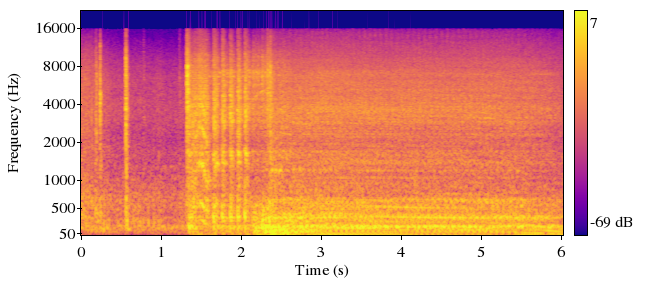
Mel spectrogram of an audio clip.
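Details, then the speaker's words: 1995 Lexus SC300, about 230,000 miles, bought as non-running: cranks, catches, then idle sags and dies within a minute even with throttle; suspected fuel delivery problem, not confirmed. "let's see if it's still going to do it now starts runs for a minute and then dies"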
